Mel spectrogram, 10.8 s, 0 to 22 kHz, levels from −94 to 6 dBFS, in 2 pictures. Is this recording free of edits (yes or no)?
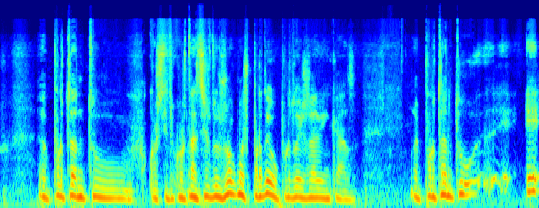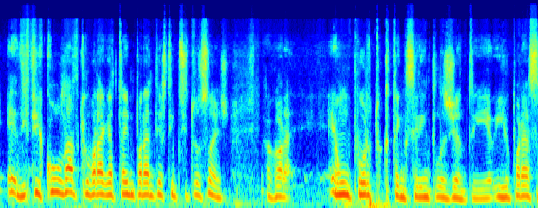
no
